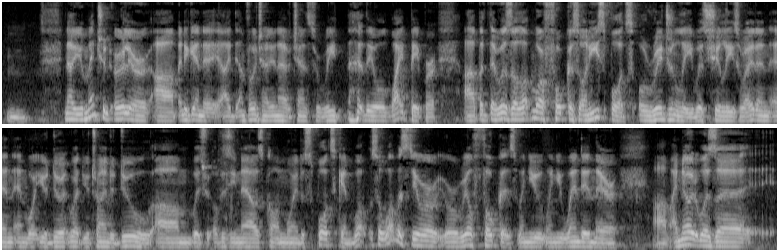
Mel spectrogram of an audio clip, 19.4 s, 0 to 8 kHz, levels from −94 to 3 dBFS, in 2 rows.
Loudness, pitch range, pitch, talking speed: -25 LUFS, 100-125 Hz, 110 Hz, 240 wpm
